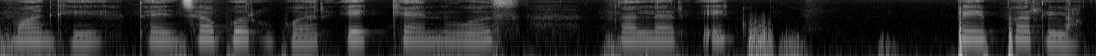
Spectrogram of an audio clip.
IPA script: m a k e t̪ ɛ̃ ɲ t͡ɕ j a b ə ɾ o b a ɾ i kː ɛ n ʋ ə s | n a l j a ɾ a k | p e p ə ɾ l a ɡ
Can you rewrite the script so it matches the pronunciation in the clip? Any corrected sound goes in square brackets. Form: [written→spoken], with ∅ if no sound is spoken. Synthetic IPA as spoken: m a [k→ɡ] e t̪ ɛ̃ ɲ t͡ɕ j a b ə ɾ o b [a→ə] ɾ [i→e] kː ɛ n ʋ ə s | n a l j a ɾ [a→e] k | p e p ə ɾ l a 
